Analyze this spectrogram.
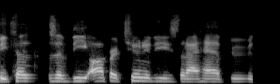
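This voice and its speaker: This man has an unremarkable speaking voice with a fairly high pitch, moving at a moderate pace. The sound is dry and close, with no echo. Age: 20s. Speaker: franchise owner. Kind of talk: interview.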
